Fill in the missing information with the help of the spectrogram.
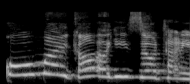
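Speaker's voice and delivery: very high, imitated overcome little girl; tearful awe. Daughter meeting her newborn brother, imitated high tearful awe. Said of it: "like, tears up".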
